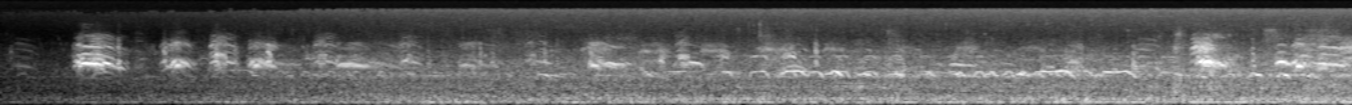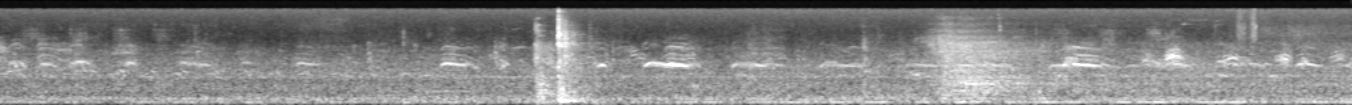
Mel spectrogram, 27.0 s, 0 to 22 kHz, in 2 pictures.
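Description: Birds calling over and over in short, repeated calls above a steady low rumble, the whole fading in from near silence. A single sharp knock about 19 seconds in.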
